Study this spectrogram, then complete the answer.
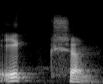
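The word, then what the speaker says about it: action: तो इसमें देखिए इसका उच्चारण करेंगे तो ए है, इसके बाद क्या है, CT दो एक साथ है व्यंजन, तो इसमें C को आधा क पढ़ेंगे एक, तो क्या पढ़ेंगे एक्शन।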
